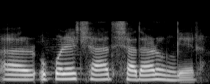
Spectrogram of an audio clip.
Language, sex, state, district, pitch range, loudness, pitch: Bengali, female, Assam, Hailakandi, 220-240 Hz, -15 LUFS, 225 Hz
